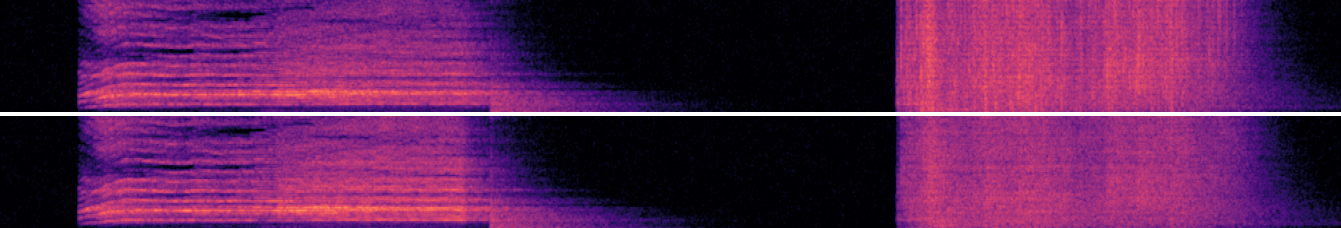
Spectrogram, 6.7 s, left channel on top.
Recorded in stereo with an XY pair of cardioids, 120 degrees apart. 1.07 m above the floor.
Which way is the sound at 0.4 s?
5° right.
